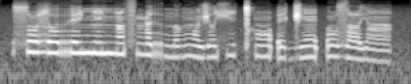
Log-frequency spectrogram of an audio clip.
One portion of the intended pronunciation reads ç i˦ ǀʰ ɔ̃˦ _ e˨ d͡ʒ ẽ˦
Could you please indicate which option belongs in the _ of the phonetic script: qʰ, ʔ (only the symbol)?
ʔ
